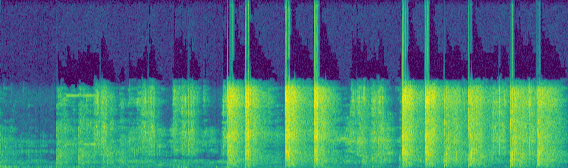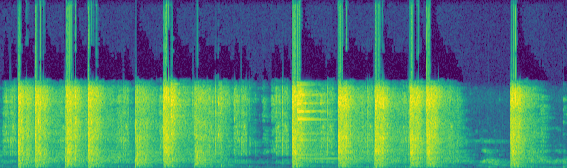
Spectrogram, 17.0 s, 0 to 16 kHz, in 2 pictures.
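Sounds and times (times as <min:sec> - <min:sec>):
metallic ring: 0:12.9 - 0:13.7
handgun shots: 0:12.9 - 0:15.4, 0:16.2 - 0:16.7.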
